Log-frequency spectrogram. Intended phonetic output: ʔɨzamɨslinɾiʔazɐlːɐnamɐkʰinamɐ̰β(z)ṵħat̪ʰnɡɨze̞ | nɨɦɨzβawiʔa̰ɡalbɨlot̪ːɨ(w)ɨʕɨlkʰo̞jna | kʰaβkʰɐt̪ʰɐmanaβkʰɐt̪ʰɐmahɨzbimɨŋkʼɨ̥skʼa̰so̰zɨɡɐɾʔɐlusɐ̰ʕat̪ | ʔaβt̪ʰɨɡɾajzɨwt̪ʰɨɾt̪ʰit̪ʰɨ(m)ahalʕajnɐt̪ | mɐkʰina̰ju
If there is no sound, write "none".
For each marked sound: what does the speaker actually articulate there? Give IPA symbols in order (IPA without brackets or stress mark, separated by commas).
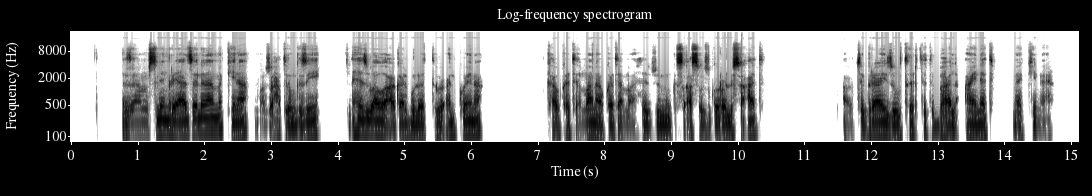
z, w, b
